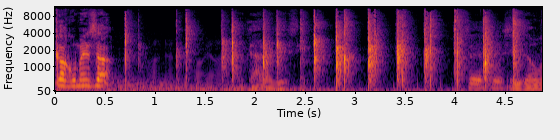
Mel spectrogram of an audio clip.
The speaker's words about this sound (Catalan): Y desde el fondo un aplaudimiento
